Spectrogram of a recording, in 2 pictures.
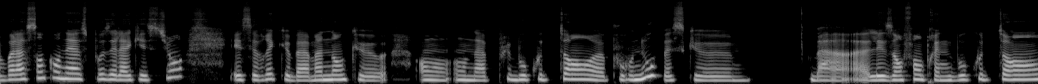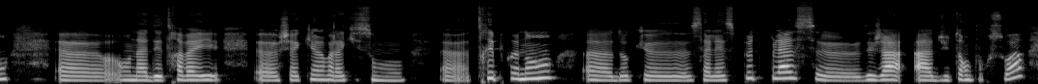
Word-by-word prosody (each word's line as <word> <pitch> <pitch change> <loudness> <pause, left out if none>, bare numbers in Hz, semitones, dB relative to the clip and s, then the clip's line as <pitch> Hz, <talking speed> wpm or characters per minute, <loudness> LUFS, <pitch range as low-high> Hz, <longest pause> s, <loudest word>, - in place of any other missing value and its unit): voilà 225 +3 +2
sans 290 +5 -2
qu'on 295 -3 +2
ait - - +5
à 250 - +4
se 225 - -14
poser 235 -1 0
la 205 -1 +1
question 230 - -4 0.5
et 210 - 0
c'est 210 0 -3
vrai 235 +4 -3
que, 215 -3 -4
bah, 185 0 0
maintenant 210 +4 +3
qu'on 185 -6 -4 0.7
on 205 -1 0
n'a 190 -1 -1
plus 190 +5 -8
beaucoup 215 +2 0
de 210 - -5
temps, 230 -3 +3
heu, 190 - -5
pour 210 0 -3
nous 275 - +6
parce 195 +2 -5
que, 185 -2 -3
hem, 185 0 -7 0.6
bah, 190 -1 -2
les 195 +1 +3
enfants 205 +3 +1
prennent 195 -1 -2
beaucoup 210 +5 -3
de 210 - -5
temps, 225 +1 +3 0.6
heu, - - +2
on 190 +1 0
a 195 -1 +3
des 185 +1 +3
travails, 205 -1 +2 0.4
heu, 190 0 0
chacun, 210 +3 -1
voilà, 195 -2 +1
qui 205 +1 -16
sont, 185 -4 -4 0.4
heu, - - -3
très 290 -1 +3
prenants, 270 +4 +4 0.3
heu, 200 -2 +1
donc, 195 +3 -4
heu, 190 -2 0
ça 195 0 -3
laisse 200 +1 -1
peu 290 - -2
de 285 - -10
place, 280 -2 +4
heu, 180 -3 -2
déjà 210 +1 +5
A: 195 -1 +5
du 190 +1 -5
temps 215 0 +1
pour - - -16
soi 310 +10 +2
205 Hz, 180 wpm, -23 LUFS, 190-230 Hz, 0.7 s, nous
